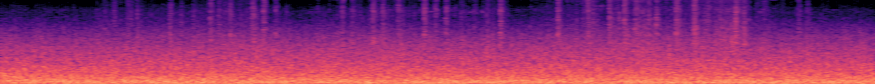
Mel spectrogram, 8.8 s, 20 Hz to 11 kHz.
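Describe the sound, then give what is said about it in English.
Rocket engines roar at liftoff in a continuous, thundering blast of deep rumbling noise that stays loud and steady throughout, with crackling texture and no voices. “Ignition sequence start. 6, 5, 4, 3, 2, 1, 0. All engine running. Liftoff.”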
